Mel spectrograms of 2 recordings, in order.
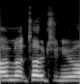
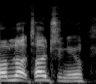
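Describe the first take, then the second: First: Sing-song schoolyard taunt leaning on "touching"; childish taunt. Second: Bratty taunt with the weight on "not"; childish taunt. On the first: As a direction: needle them like a bratty kid, punching "touching". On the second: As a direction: tease like a two-year-old, hitting "not". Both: Retold or imitated. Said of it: "just gonna insult you and go".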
